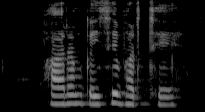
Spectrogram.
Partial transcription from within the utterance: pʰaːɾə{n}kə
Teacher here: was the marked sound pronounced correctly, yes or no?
no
